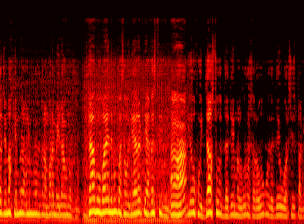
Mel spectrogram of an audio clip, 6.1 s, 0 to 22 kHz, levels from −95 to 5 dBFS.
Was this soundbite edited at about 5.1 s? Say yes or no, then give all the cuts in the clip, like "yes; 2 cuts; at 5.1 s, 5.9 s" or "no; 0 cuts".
no; 2 cuts; at 1.6 s, 3.7 s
